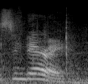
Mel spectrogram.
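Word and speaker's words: ツンデレ: I was pronouncing Sundere. Oh, right. Yeah, no silent E's in Japanese.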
